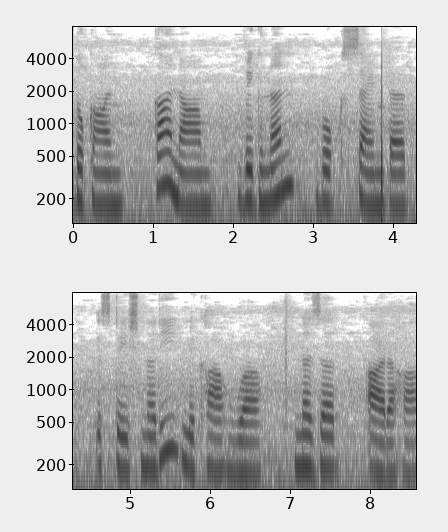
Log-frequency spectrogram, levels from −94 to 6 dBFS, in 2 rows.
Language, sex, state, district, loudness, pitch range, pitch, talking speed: Hindi, female, Madhya Pradesh, Katni, -26 LUFS, 170-190 Hz, 180 Hz, 85 wpm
